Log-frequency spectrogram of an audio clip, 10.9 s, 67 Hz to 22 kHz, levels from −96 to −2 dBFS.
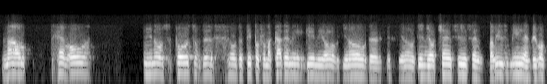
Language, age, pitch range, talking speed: English, 50-69, 125-140 Hz, 175 wpm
